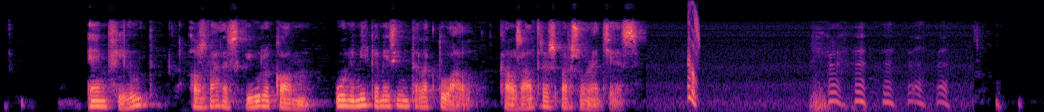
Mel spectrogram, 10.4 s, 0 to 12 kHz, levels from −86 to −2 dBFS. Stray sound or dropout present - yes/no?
yes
